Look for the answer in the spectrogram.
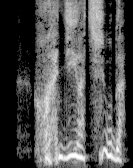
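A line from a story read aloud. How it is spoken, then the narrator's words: Furious whisper. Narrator (Russian): яростно прошептал он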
